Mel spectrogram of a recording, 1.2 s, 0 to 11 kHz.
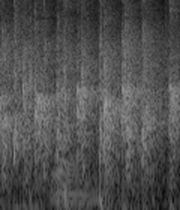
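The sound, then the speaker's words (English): A short burst of steady clapping, dense and continuous, like a small group applauding together, celebrating a trucking business's fleet of 11 trucks, with a faint voice murmuring briefly underneath. “That's a round of applause, 11 trucks right there.”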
